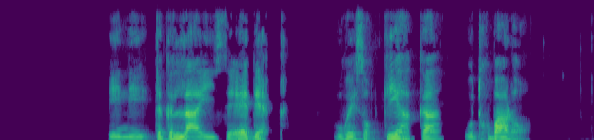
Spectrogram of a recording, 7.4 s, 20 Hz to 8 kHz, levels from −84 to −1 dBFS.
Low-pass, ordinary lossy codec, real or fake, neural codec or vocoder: 7.2 kHz; Opus, 64 kbps; real; none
